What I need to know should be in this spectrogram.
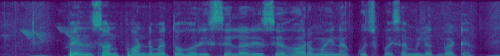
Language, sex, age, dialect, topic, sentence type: Bhojpuri, male, 18-24, Northern, banking, statement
